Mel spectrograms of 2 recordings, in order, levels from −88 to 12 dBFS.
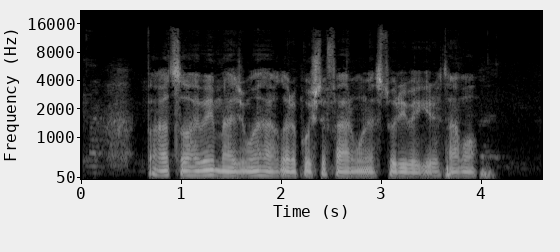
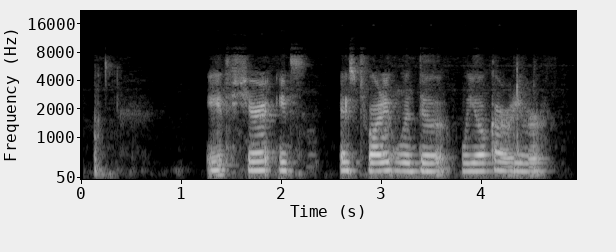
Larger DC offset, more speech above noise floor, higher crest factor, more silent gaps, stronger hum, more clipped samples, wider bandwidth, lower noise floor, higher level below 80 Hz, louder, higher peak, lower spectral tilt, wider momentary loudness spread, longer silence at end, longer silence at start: neither; second, 21 dB vs 45 dB; about the same, 20 dB vs 18 dB; neither; neither; neither; first, 14.5 kHz vs 7.8 kHz; second, -48 dBFS vs -63 dBFS; second, -62 dBFS vs -54 dBFS; second, -27 LUFS vs -18 LUFS; second, -8 dBFS vs -2 dBFS; about the same, -5 dB/octave vs -6 dB/octave; first, 19 LU vs 14 LU; first, 0.45 s vs 0.3 s; about the same, 0.1 s vs 0.15 s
